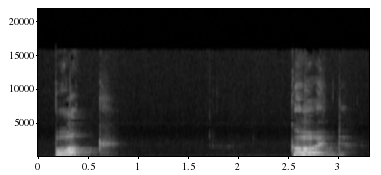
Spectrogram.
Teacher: The O in this word is pronounced like the double O in the words book and good. This sound is pronounced with your lips rounded, your mouth a little open, your tongue is pulled back, and the muscles of your face and jaw are relaxed.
